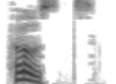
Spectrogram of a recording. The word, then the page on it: hosts: British English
